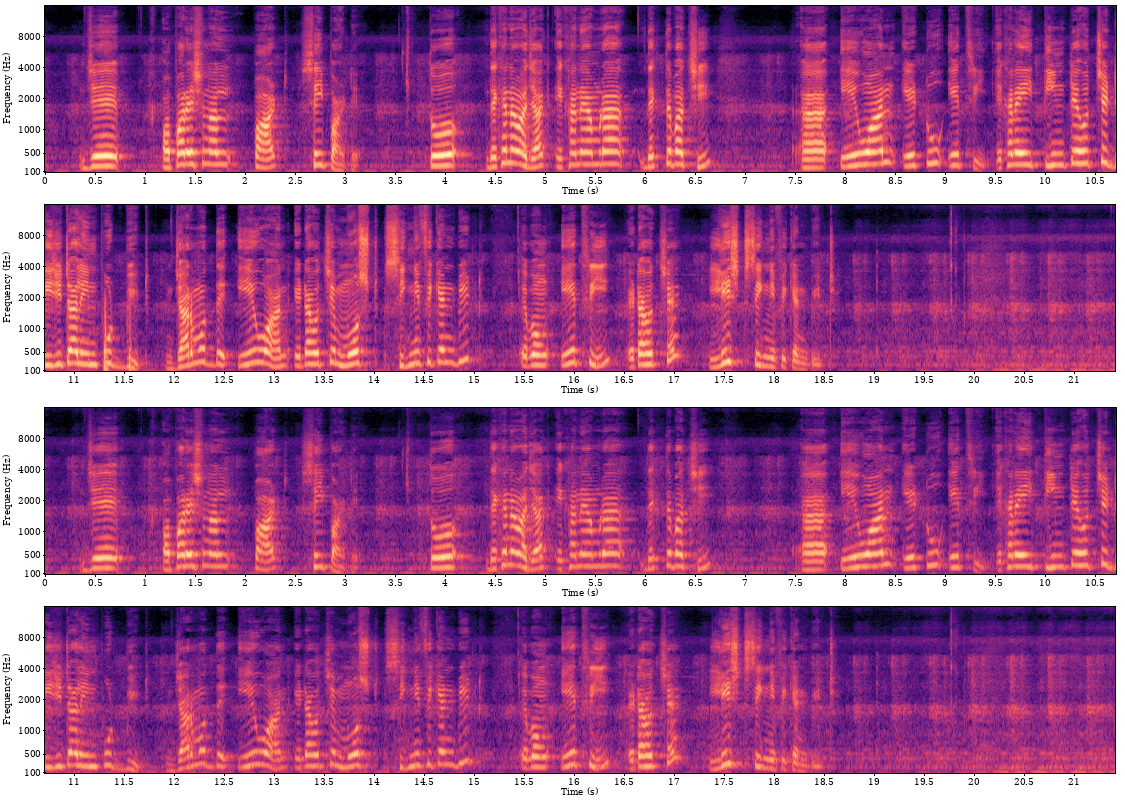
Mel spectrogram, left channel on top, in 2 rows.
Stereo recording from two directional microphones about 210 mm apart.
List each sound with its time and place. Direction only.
0.4 s speech: 40° left (ahead or behind)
